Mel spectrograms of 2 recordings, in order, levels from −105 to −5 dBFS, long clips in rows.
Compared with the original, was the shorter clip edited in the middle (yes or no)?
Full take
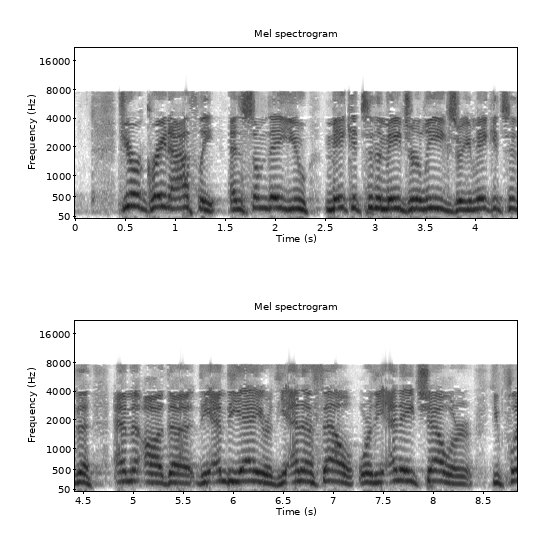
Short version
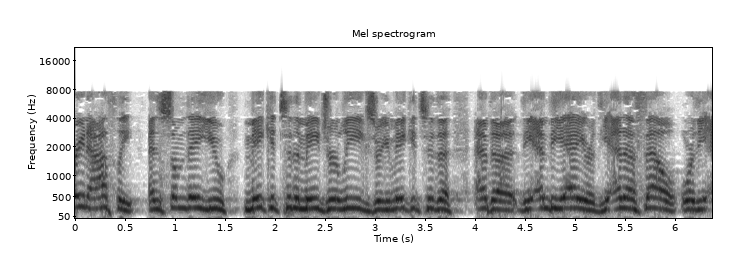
yes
